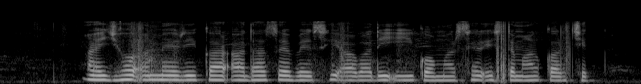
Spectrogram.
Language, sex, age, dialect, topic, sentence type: Magahi, female, 46-50, Northeastern/Surjapuri, banking, statement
